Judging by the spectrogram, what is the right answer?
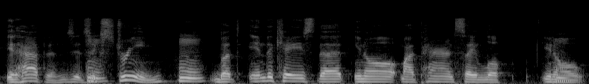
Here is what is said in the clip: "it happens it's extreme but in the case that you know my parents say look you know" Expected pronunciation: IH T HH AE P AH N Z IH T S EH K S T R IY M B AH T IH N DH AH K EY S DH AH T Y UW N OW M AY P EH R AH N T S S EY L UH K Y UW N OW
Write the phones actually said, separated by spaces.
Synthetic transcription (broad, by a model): IH T HH AE P AH N Z IH T S EH K S T R IY M B AH T IH N DH AH K EY S DH AH T Y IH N OW M AY P EH R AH N T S S EY L UH K Y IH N OW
